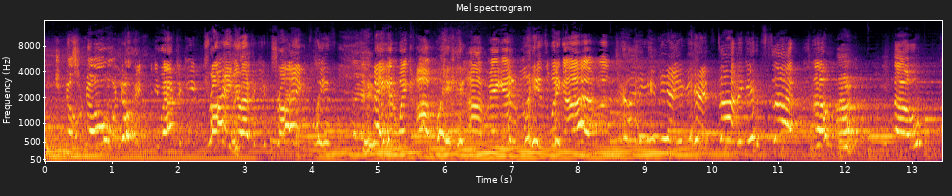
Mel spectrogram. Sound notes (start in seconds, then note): 0.4 MRS. GRAHAM, echoing; 9.3 MRS. GRAHAM sobbing, pleading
